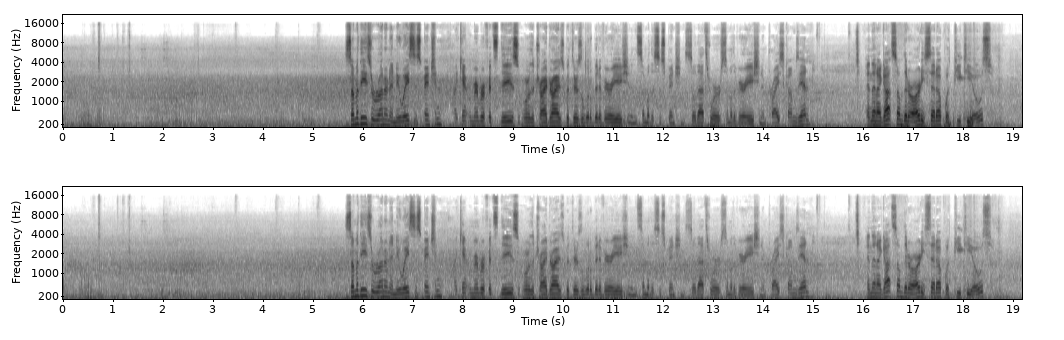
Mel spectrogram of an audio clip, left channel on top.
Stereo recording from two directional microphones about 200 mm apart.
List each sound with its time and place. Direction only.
5.6 s speech: centre (ahead or behind)
9.7 s speech: 10° left (ahead or behind)
10.7 s speech: 25° left (ahead or behind)
16.1 s speech: 40° left (ahead or behind)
